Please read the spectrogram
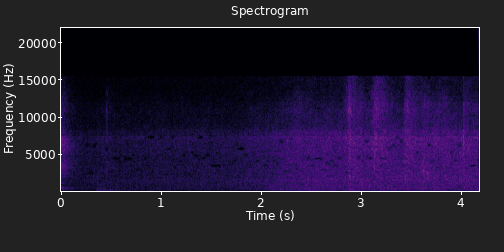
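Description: Steady hiss with no voice in it, growing louder about two seconds in: the background noise of a recorded phone call starting to play.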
